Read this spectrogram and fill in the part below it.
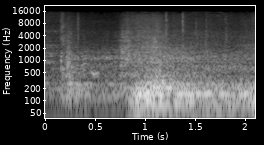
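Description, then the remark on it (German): A big car engine of almost 7 litres displacement cranks briefly, then catches and roars to life, settling into a deep, rumbling idle with low harmonic throb, fairly loud. “Der schmeißt dieses Auto mit seinen fast 7 Litern Hubraum jetzt an, weil er nach Hause fahren will.”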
